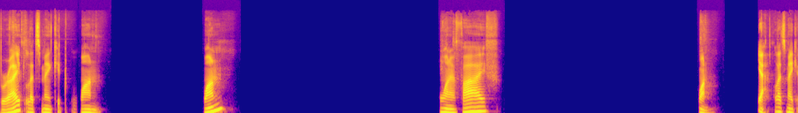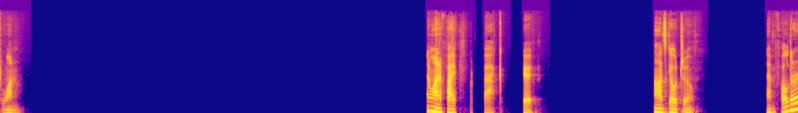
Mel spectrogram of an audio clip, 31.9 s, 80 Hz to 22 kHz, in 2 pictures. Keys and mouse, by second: 3.1 click, 7.9-9.1 drag, 9.9 middle click, 10.7 KP_0, 12.8-14.0 drag, 18.8 click, 19.4 g, 19.5 x, 21.2 right click, 22.4 click, 24.2-25.3 drag, 28.4 click.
